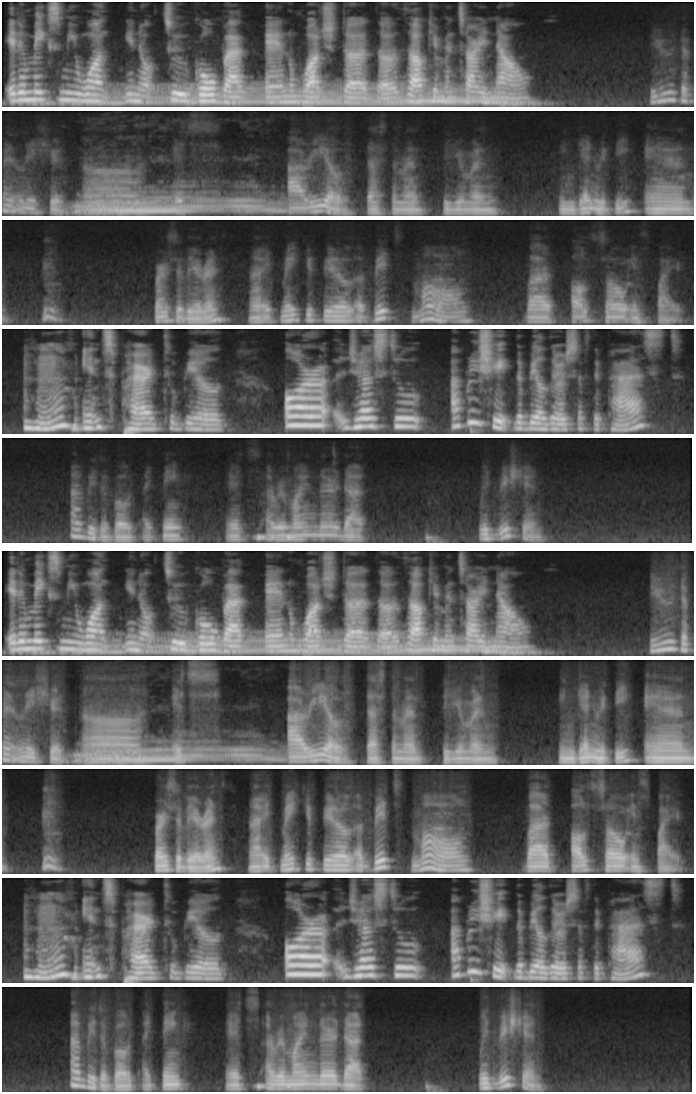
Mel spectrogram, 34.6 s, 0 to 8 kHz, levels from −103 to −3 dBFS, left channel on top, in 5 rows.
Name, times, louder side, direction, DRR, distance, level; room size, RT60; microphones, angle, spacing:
voice 1, 0.0-5.3 7.6-9.8 21.0-23.0 23.6-24.9 25.2-27.4 30.2-30.6, equal, 5° left, 0.5 m, -27 dB
voice 2, 6.5-8.4 8.6-9.1 9.8-11.9 12.5-13.9 14.2-14.4 15.4-16.1 16.3-18.5 19.1-20.7 28.4-29.5 29.9-31.3 32.4-33.1, right 5 dB, 75° right, 0.5 m, -33 dB
3.4 x 3.2 x 3.7 m
head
